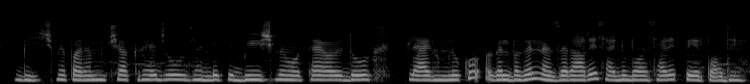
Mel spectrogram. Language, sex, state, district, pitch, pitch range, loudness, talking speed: Hindi, female, Andhra Pradesh, Chittoor, 210 Hz, 205-220 Hz, -33 LUFS, 210 wpm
